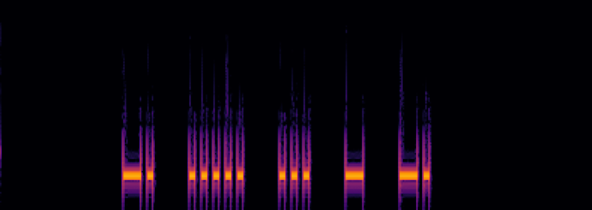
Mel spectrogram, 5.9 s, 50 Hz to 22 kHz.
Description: Morse code, heard as a keyed tone, about 20 wpm, spaced as for 15 wpm, 700 Hz. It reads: N5STN
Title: 167 Lesson 27g - Number 7 - Call Signs 20wpm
